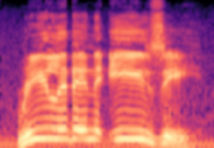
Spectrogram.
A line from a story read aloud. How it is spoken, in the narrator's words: Grandpa Hal called out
